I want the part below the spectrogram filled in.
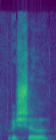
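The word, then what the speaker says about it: whistle: लिसन, विशल, Christmas, often, तो यहाँ पे सब जगह क्या है?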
